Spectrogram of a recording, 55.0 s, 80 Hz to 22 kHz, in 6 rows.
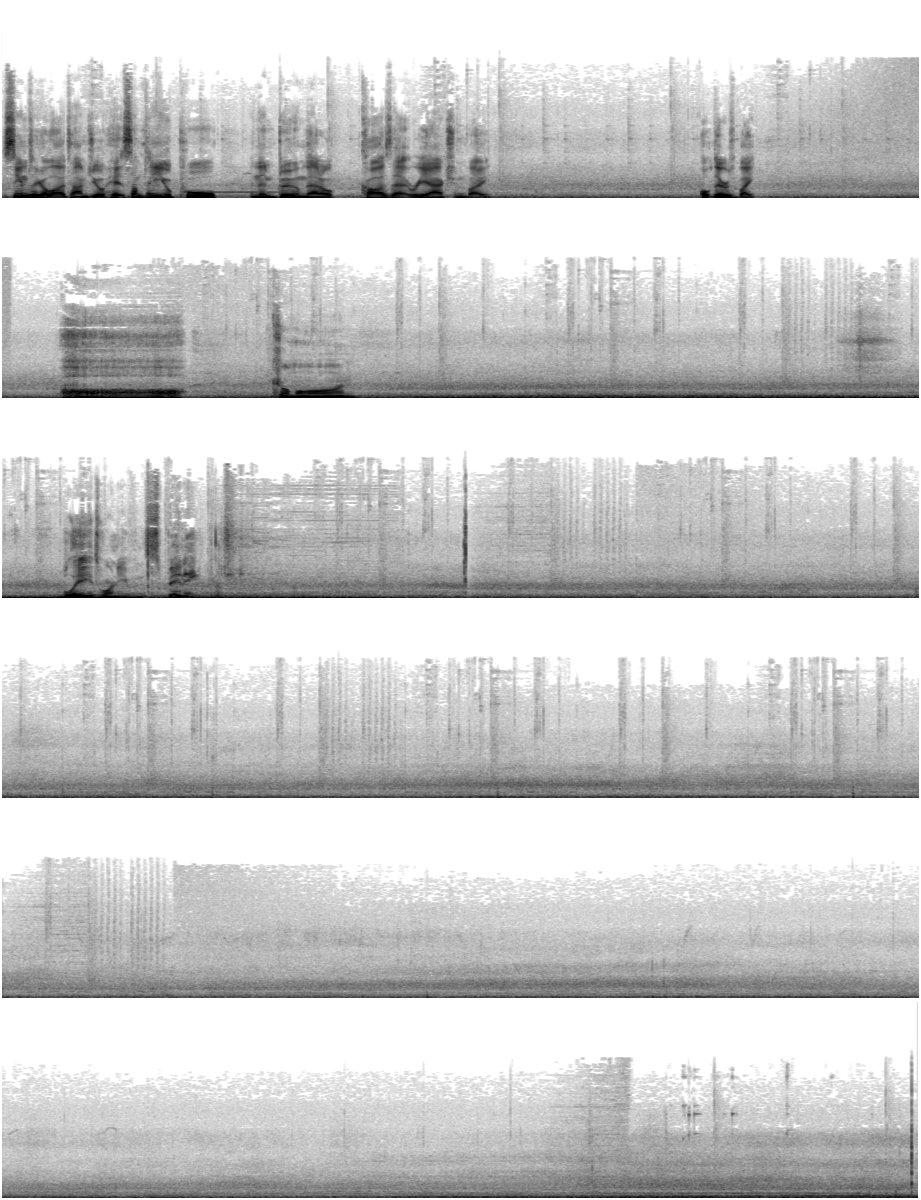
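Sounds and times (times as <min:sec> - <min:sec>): distant road traffic: 0:00.0 - 0:55.0
low rumble: 0:00.7 - 0:27.5, 0:39.3 - 0:55.0.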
